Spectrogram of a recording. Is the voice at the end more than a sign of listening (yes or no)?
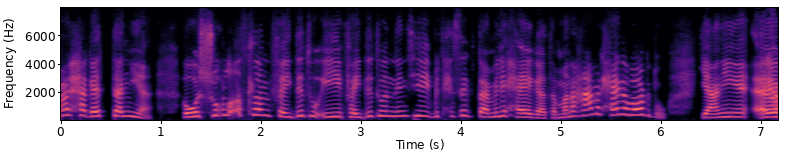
yes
